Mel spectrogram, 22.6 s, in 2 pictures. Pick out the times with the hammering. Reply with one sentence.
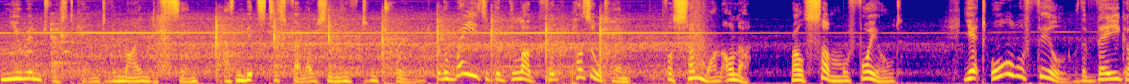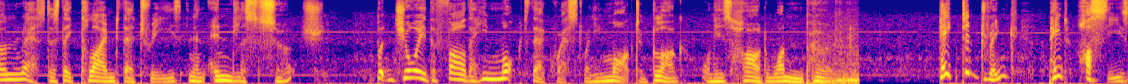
You can hear the hammering from 0.1 to 6.4 s.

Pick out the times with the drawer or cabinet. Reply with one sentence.
The drawer or cabinet can be heard from 6.4 to 7.2 s and from 19.4 to 19.9 s.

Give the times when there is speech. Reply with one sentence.
The speech can be heard from 0.0 to 19.7 s and from 20.7 to 22.5 s.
